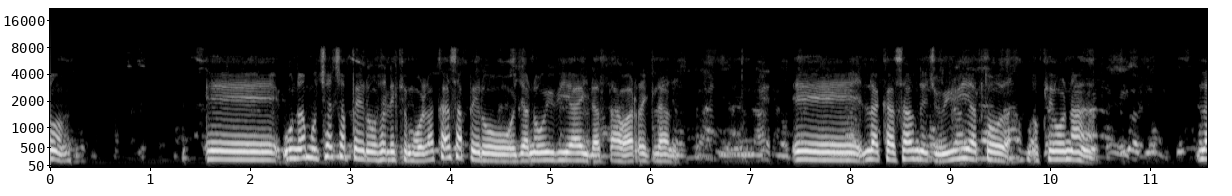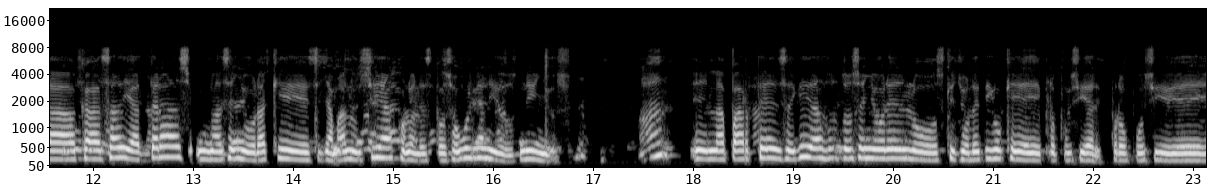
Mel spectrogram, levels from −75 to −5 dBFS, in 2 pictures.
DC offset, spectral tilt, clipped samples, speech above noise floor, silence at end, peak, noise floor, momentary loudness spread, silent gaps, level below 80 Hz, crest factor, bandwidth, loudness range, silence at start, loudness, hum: under 0.1%; -6.5 dB/octave; under 0.1%; 37 dB; 0 s; -4 dBFS; -55 dBFS; 12 LU; none; -86 dBFS; 14 dB; 8.2 kHz; 2 LU; 0 s; -18 LUFS; none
